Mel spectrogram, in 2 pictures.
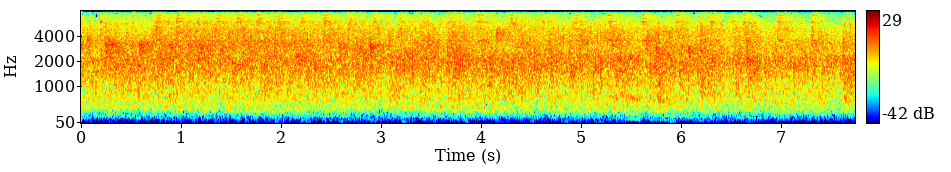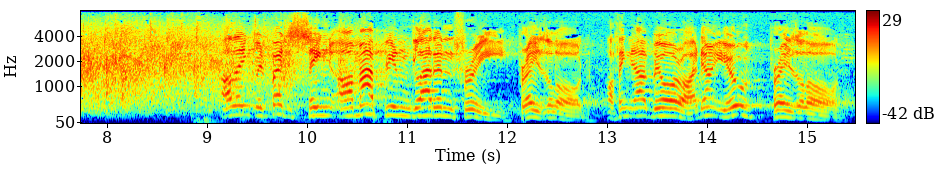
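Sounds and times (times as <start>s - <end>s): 
audience clapping: 0.0s - 10.8s
speech: 9.2s - 15.4s.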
